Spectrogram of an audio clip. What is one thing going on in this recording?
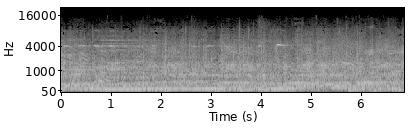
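A crowd cheers and chatters across an open stadium.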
